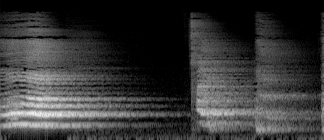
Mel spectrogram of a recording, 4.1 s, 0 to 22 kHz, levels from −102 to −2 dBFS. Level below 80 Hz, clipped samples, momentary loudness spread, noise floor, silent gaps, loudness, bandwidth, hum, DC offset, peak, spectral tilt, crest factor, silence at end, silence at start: -80 dBFS; under 0.1%; 27 LU; -65 dBFS; none; -19 LUFS; 12.5 kHz; none; under 0.1%; -2 dBFS; -2.5 dB/octave; 20 dB; 0.7 s; 0 s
